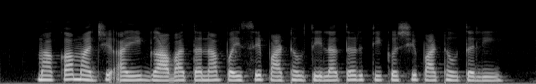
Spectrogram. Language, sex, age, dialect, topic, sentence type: Marathi, female, 18-24, Southern Konkan, banking, question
